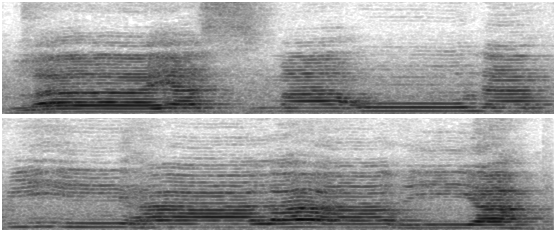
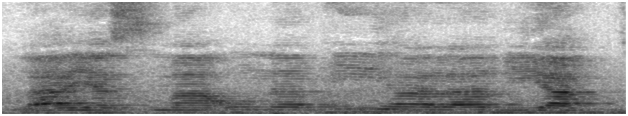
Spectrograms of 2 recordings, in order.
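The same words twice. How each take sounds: First: The long vowels are held long. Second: All the vowels are cut short. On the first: The speaker calls it right. "cara membaca yang benar adalah" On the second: The speaker calls it wrong. "contoh bacaan yang salah, dipendekkan lamnya"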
